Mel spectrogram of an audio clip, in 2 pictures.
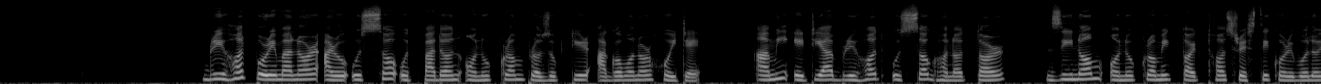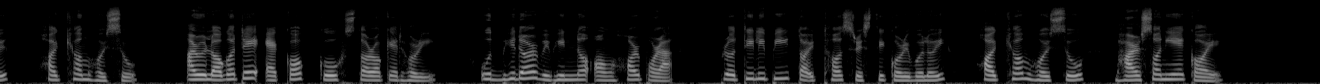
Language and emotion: Assamese, neutral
